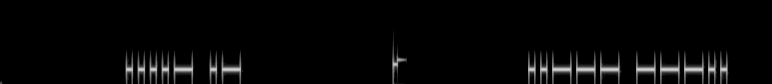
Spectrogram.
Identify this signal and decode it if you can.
Morse code, heard as a keyed tone, about 20 wpm, 700 Hz. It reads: 4A 28
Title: Common Cut Numbers - 2-Digit 20wpm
